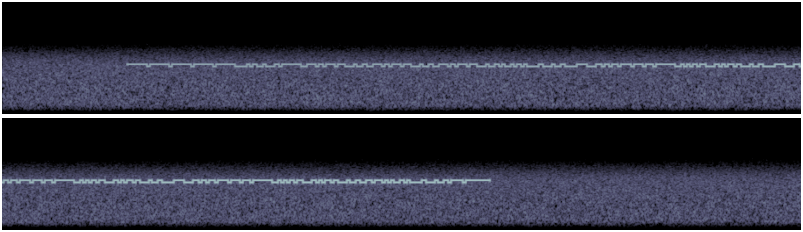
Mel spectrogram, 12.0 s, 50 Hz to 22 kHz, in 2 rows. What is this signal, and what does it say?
RTTY (45.45 baud, 170 Hz shift), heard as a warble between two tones, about 2200 Hz centre, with radio static and fading. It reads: CQ CQ CQ DE ON1RAF ON1RAF ON1RAF PSE K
